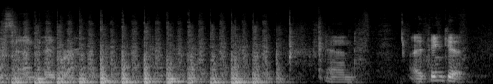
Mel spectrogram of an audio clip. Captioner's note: sanding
